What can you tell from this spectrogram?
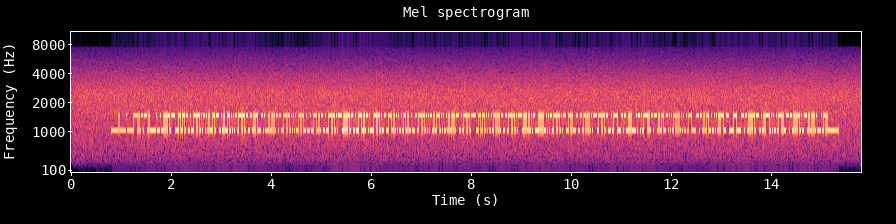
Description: RTTY (50 baud, 450 Hz shift), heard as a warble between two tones, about 1260 Hz centre, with radio static. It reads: QSOIP DUNUS IBGJL YLQNP ESPNG WNFPU SAFJN TIFRI EFBYS ZGIRE COLXD WRRFM WJZMM SNEFH SAJKG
